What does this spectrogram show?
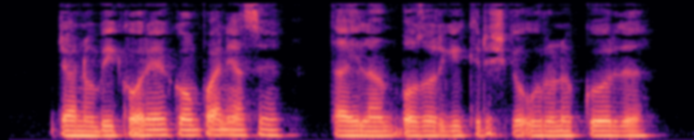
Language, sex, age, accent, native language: Uzbek, male, 18-24, Qashqadaryo, Uzbek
